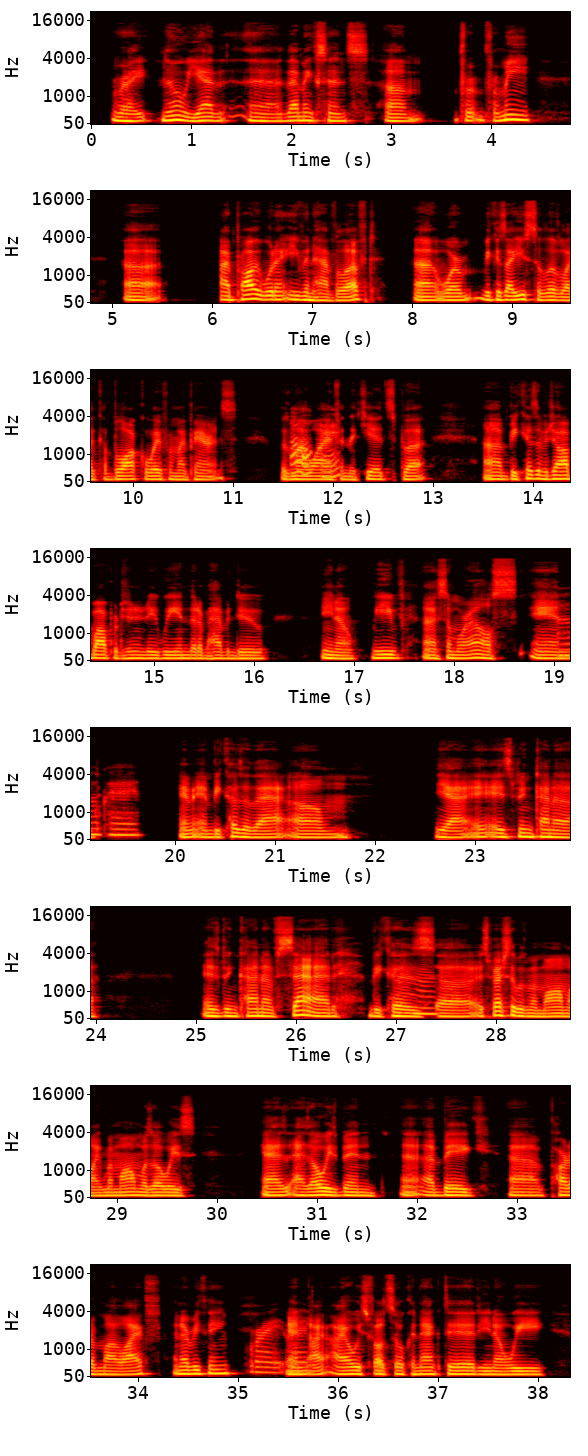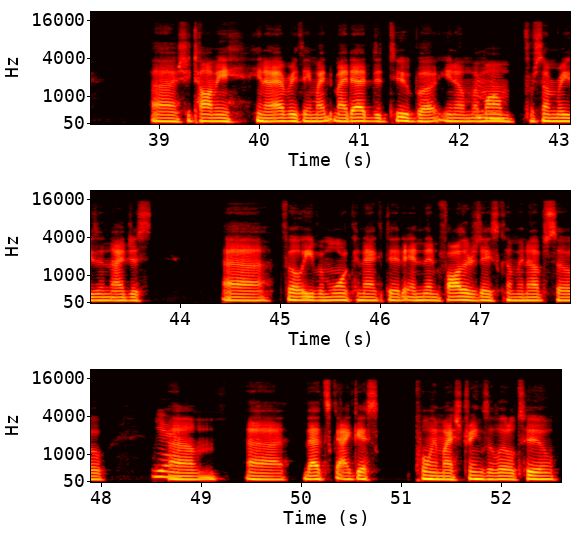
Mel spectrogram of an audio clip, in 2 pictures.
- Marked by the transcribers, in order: other background noise
- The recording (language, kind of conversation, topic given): English, advice, How can I cope with guilt about not visiting my aging parents as often as I'd like?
